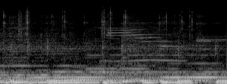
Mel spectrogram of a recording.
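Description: Music with a steady beat plays, and from about a second in a Furby toy's high electronic chirping voice chatters over it.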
